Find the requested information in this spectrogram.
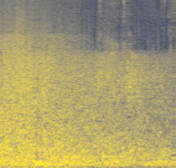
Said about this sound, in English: Happened just outside, just outside the apartment. Totally different explosion than usual. Very loud this time.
